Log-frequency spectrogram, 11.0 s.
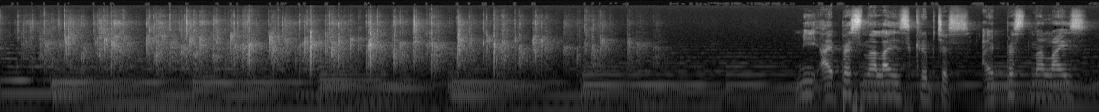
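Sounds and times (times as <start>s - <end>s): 
audience clapping: 0.0s - 6.8s
speech: 8.2s - 10.9s.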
